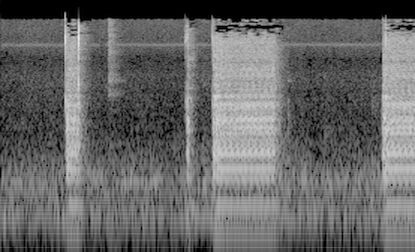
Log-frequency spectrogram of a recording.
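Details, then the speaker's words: Graco paint sprayer pump motor, recently serviced, fed power in short bursts: harsh electric buzzing as it strains but never spins; motor locked up with something stuck inside, cause unknown, needs a new motor. "so as you can hear it's trying to force itself to move and there's just something stuck inside of there it's beyond my understanding of what causes this but I do know this that's not normal"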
